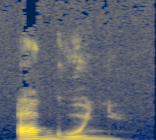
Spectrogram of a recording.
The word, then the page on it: огонь: Russian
